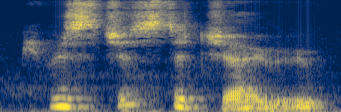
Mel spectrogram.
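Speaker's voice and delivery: soft muttered excuse; defensive mutter. Acted. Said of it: "I mutter defensively".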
